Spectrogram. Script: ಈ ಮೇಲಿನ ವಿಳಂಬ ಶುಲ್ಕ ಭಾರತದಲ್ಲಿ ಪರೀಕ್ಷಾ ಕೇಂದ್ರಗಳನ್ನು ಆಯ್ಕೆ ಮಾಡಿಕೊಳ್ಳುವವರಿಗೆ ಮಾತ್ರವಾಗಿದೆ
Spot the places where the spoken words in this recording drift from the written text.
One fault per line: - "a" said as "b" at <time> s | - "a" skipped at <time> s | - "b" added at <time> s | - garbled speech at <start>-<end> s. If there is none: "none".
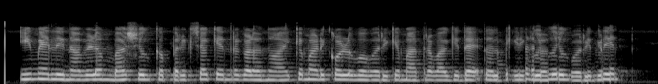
- "ಭಾರತದಲ್ಲಿ" skipped at 1.6 s
- garbled speech at 4.8-6.2 s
